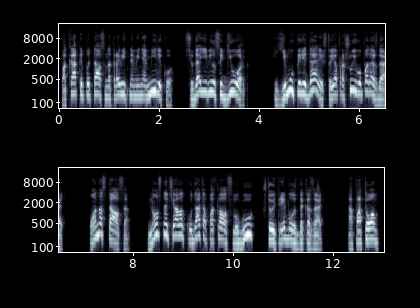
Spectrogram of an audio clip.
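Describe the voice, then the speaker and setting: A man's voice: a little high, big pitch swings, moderate pace, pitched above the performer's own voice. Field: a man voicing a volatile young prince-regent. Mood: grim. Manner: tense, raised and forceful. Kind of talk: audiobook character voice.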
